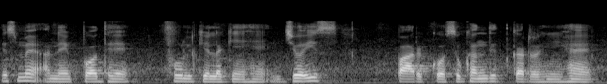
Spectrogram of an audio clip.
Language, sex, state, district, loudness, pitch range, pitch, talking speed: Hindi, male, Uttar Pradesh, Lucknow, -17 LUFS, 120-140 Hz, 130 Hz, 150 wpm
